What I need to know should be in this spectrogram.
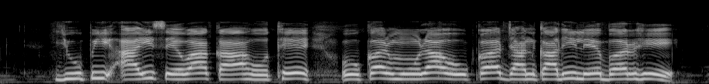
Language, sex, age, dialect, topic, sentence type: Chhattisgarhi, male, 51-55, Eastern, banking, question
